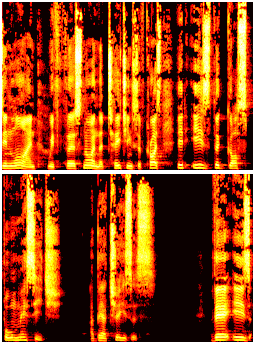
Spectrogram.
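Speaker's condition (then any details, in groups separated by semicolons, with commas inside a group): No condition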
